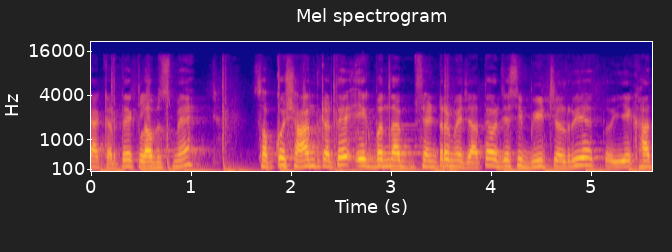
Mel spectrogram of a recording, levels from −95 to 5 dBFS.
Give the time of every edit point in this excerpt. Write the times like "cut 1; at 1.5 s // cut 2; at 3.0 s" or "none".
none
